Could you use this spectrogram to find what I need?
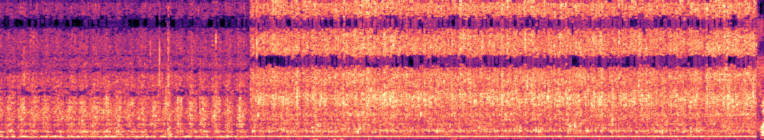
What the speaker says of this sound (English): the filter and the motor are primed and it is flowing so well.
